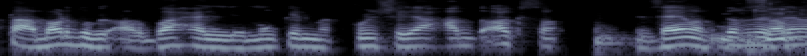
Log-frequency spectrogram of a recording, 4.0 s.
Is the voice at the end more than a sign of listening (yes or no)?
yes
